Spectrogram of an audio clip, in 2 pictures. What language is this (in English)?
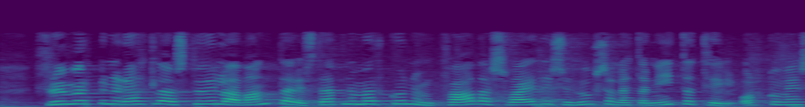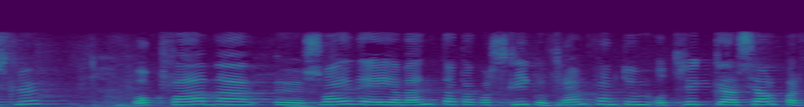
Icelandic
